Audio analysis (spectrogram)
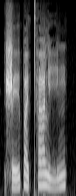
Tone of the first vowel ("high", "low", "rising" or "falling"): rising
